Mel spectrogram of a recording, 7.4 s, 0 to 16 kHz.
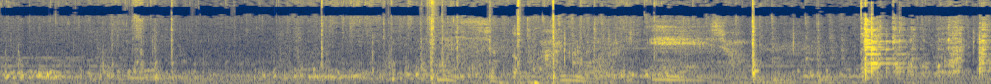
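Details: Several feral pigeons being fed at Osu Kannon on a rainy day in 2021 give low, soft, rolling coos that swoop down in pitch, over steady rain, wing flutters and a murmur of people nearby.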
